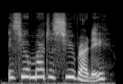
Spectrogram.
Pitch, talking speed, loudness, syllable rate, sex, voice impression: 285 Hz, 195 wpm, -14 LUFS, 7.0 syllables/s, female, feminine, middle-aged, slightly muffled, slightly unique, intense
